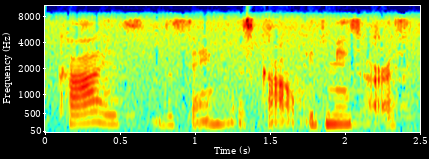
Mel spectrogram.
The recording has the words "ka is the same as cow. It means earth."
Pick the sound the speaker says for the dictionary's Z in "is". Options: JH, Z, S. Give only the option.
S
